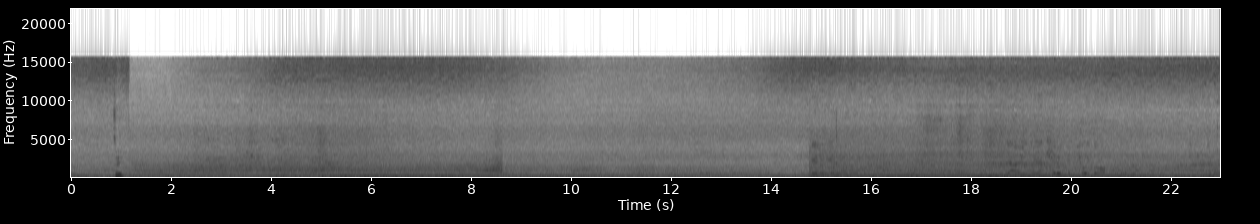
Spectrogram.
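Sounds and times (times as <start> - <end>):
outdoor rumble and hiss: 0.0 - 22.9.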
